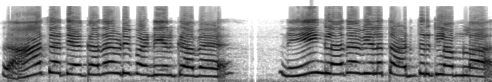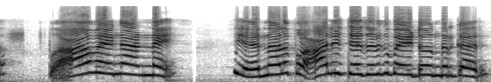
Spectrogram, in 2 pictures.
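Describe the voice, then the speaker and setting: A woman's voice: very high voice, normal speed, bright, forceful tone. A woman voicing a tearful young wife pleading for her brother in a cartoon, speaking with a Tirunelveli Tamil accent.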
